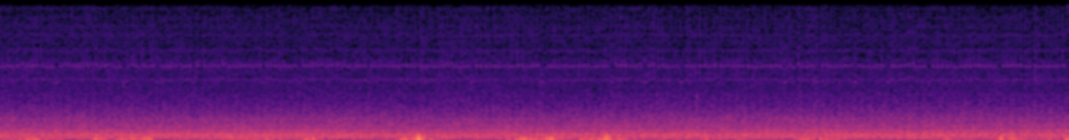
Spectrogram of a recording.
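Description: A knife trimming dough on a metal plate: a few soft taps and scrapes of the blade against the plate, the clearest about three seconds in, over a steady faint background hiss.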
